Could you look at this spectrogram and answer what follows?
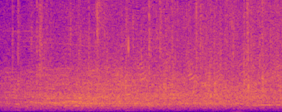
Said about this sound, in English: and like everyone's like, oh, we've got to clap.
